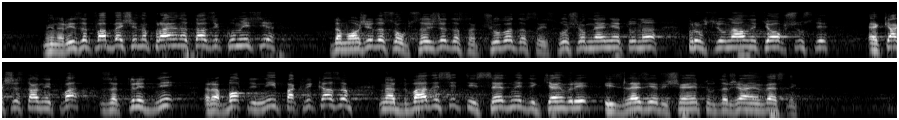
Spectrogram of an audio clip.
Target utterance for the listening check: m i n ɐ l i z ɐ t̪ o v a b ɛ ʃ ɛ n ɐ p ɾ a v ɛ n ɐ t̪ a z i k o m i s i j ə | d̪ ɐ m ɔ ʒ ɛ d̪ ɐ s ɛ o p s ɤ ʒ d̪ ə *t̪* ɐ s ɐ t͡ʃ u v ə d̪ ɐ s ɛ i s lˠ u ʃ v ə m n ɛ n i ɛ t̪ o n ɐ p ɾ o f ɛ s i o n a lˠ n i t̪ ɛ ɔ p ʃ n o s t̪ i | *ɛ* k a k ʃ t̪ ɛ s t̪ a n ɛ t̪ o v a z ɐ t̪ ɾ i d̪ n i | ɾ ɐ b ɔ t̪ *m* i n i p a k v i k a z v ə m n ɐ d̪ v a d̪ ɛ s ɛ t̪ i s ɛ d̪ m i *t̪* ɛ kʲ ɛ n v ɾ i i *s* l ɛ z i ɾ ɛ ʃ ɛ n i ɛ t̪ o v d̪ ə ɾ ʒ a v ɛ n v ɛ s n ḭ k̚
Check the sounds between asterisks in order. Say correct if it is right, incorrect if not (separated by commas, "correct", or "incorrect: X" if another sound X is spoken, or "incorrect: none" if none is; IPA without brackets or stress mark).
incorrect: d̪, correct, incorrect: n, incorrect: d̪, incorrect: z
